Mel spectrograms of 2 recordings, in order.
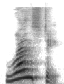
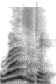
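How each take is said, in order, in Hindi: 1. बीच में d की आवाज़ साइलेंट है। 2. बीच में d की आवाज़ साइलेंट है।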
